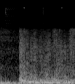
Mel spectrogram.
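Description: A Spawn monster bursts apart on death in Quake, a single sudden heavy boom that cuts in hard and then rumbles on briefly, loud and close.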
